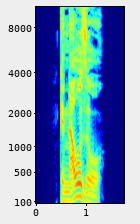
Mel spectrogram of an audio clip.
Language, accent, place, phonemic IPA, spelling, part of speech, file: German, Germany, Berlin, /ɡəˈnaʊ̯zoː/, genauso, adverb, De-genauso.ogg
- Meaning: just as, just the same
